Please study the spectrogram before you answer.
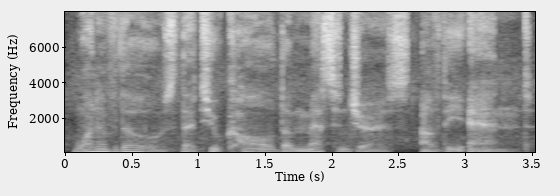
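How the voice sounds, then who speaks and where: An actor voicing a weary, stern, powerful immortal man in a video game, speaking gravely and with measured delivery. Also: sits low, a little mellow, full character voice. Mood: grave, dry. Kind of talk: dramatic video game dialogue.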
